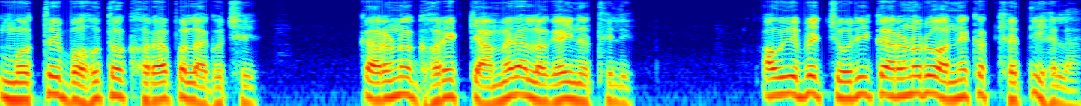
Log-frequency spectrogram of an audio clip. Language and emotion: Odia, sad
